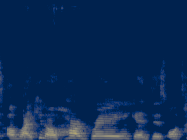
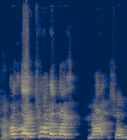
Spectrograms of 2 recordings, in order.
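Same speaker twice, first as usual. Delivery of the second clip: much louder and higher, slowing at the end; excited; 8 semitones higher, 14 dB louder than usual. Real, not acted. Showing her friend how she hid her crying, loud and amused. Acts out hiding tears, laughing.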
